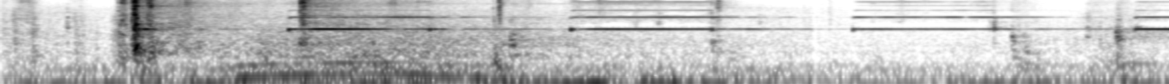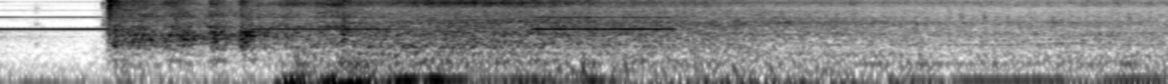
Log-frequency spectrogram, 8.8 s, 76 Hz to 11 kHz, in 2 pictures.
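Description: A 1995 Acura NSX-T with a manual gearbox and 16,000 miles cranks and fires at about five seconds, after a few chimes and soft clicks, then settles into a loud, steady close-up idle.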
